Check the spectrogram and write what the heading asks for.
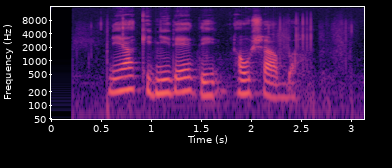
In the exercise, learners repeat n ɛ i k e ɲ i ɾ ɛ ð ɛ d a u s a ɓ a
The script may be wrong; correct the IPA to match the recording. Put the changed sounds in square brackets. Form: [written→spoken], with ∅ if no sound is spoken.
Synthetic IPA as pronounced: n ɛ [i→a] k [e→i] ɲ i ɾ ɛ ð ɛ [d→n] a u [s→ʃ] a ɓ a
